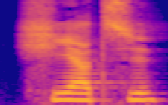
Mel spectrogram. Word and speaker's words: shiatsu: si tu t'intéresses au shiatsu alors maintenant la prononciation japonaise shiatsu fiat fiat comme tu l'entends le hub se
